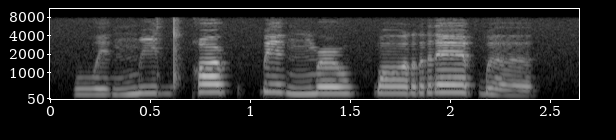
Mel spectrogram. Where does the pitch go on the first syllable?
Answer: low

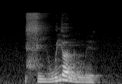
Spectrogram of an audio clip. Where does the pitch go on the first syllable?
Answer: rising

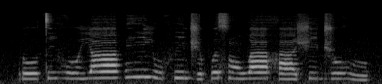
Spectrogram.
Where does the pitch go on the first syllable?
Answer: low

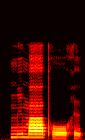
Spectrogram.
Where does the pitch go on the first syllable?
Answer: high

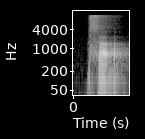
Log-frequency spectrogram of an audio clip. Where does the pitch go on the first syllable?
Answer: low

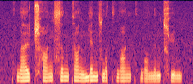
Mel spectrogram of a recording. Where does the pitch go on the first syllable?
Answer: rising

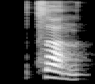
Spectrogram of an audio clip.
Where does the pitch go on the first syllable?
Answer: falling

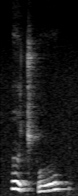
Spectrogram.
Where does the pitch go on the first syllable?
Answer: falling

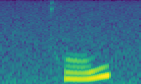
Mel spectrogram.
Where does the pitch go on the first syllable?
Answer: rising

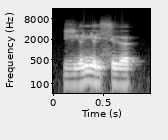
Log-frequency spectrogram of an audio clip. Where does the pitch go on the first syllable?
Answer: rising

